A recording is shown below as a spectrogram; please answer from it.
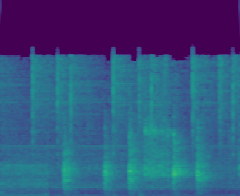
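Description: Sharp metal-on-metal clinks and knocks, about six in quick succession starting about half a second in, as the mounting bolt of a motorcycle's rear mono shock absorber is worked out.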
